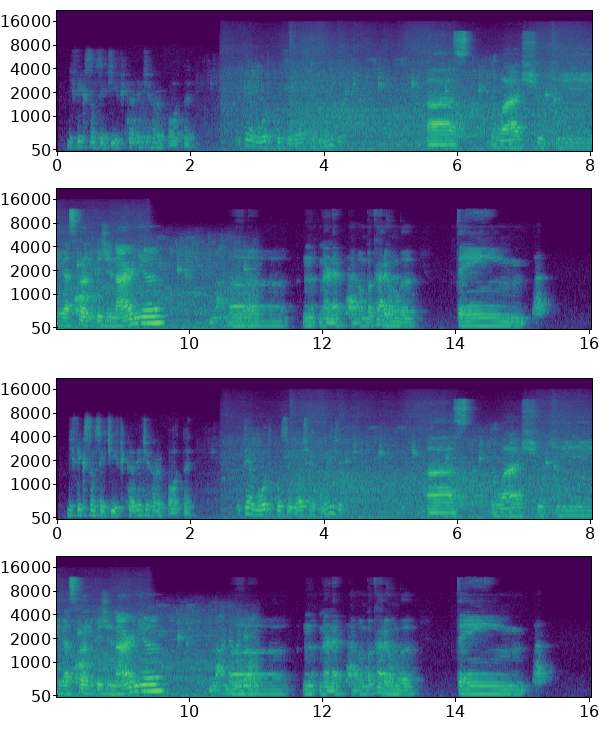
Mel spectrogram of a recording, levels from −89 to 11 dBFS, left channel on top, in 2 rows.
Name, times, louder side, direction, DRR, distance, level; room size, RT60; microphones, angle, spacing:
voice 1, 0.1-2.0 2.7-4.3 10.3-11.1, right 5 dB, 75° right, 0.4 m, -26 dB
sound 1, 2.1-11.0, left 1 dB, 80° left, 0.9 m, -34 dB
sound 2, 2.4-9.4, left 1 dB, 45° left, 0.7 m, -38 dB
voice 2, 5.5-9.6 10.1-10.2 10.6-11.4 11.7-13.4 14.0-15.3, equal, 10° left, 0.5 m, -21 dB
3.1 x 2.1 x 3.7 m
head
